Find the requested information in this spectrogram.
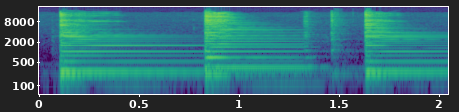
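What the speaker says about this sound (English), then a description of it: "So if I take my first finger and I'm leaning on strings 1 and 2 first fret," Guitar strings one and two fretted at the first fret, struck three times in a row, each note pair ringing out and sustaining until the next, close and clear with no talking.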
